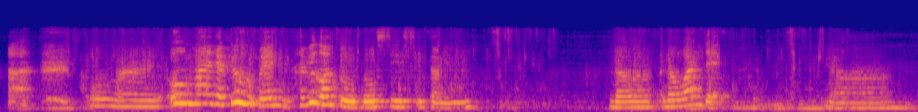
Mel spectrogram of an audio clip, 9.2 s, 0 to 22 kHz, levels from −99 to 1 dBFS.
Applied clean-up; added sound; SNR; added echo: neural separator model SepFormer DNS4.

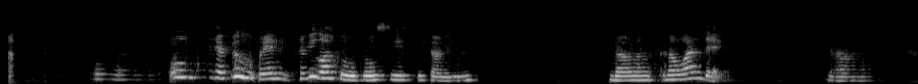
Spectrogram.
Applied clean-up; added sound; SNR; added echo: neural mask model DeepFilterNet 3.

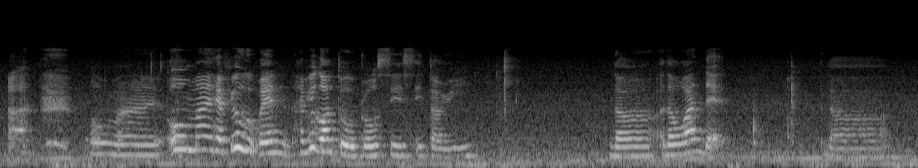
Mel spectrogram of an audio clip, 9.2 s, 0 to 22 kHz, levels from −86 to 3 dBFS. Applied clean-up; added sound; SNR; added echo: none; none; none; none.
